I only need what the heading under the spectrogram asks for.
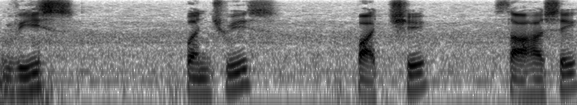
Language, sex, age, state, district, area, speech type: Marathi, male, 18-30, Maharashtra, Nagpur, urban, spontaneous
